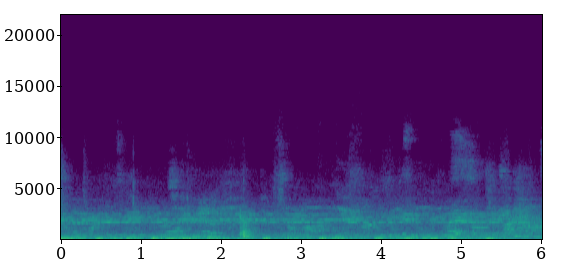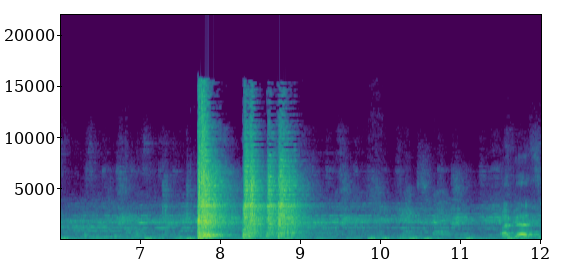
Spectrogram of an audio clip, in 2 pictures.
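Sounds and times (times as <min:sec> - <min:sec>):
background music: 0:00.0 - 0:12.0
barbell crashing onto rubber floor: 0:07.7 - 0:09.2.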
